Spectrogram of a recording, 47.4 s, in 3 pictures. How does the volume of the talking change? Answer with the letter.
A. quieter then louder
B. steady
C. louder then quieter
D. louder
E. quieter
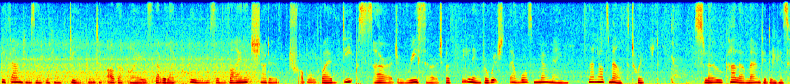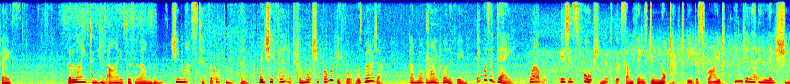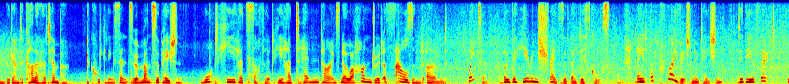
B.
